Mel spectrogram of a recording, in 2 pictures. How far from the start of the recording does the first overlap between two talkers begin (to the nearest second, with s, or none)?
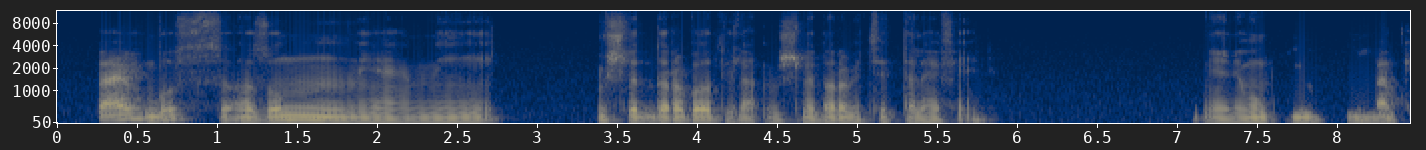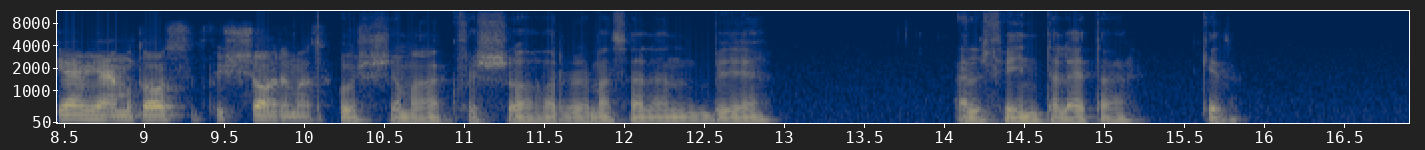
none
